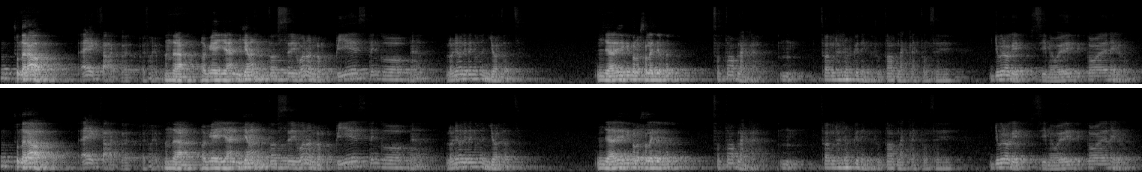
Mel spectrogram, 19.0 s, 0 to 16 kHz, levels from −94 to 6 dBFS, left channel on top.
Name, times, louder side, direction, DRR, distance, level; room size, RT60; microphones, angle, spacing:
voice 1, 0.3-0.7 2.7-4.3 9.9-11.2, left 1 dB, 60° left, 1 dB, 4.1 m, -29 dB
voice 2, 1.3-2.8 4.2-7.0 7.4-8.5 11.9-12.6 13.0-13.2 13.7-15.8 16.5-17.0 17.3-18.8, left 1 dB, 20° left, 0 dB, 3.0 m, -40 dB
29.0 x 15.0 x 9.3 m, 1.2 s
head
